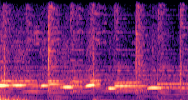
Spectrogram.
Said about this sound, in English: Was that a better whistle this time? A little bit, yes. I don't know what it was. Didn't have it in me there for a minute.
